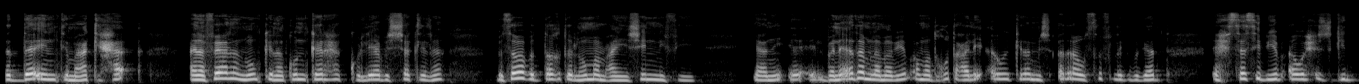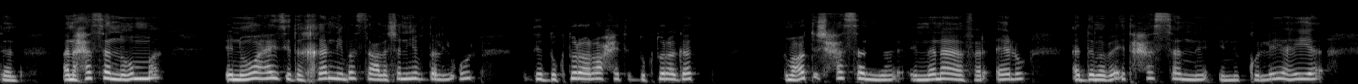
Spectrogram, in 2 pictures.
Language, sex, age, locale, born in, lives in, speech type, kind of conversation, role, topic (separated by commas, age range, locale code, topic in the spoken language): Arabic, female, 20-24, ar-EG, Egypt, Greece, conversation, advice, user, إزاي أتعامل مع ضغط أهلي إني أدخل شغلانة مش حاسس إنها بتعبّر عني؟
